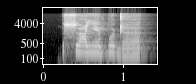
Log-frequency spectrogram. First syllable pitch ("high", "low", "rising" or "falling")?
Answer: high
